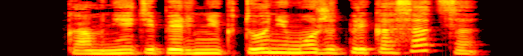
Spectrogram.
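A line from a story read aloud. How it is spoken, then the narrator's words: Indignant question. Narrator (Russian): возмущенно уточнила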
